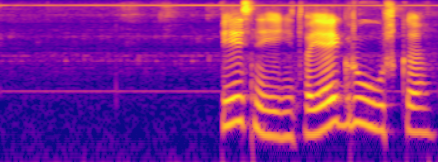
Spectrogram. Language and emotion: Russian, neutral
